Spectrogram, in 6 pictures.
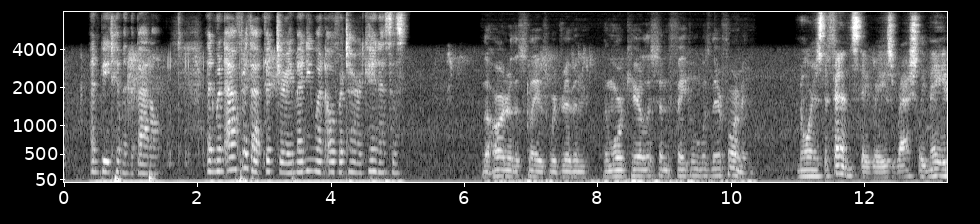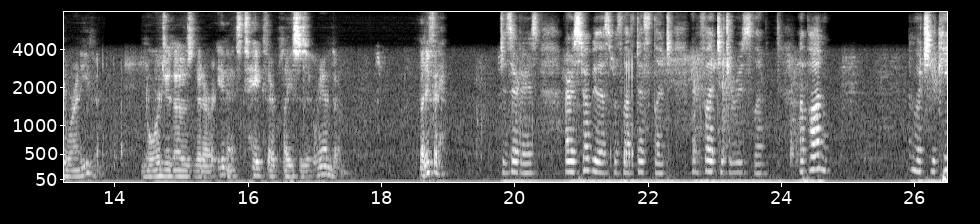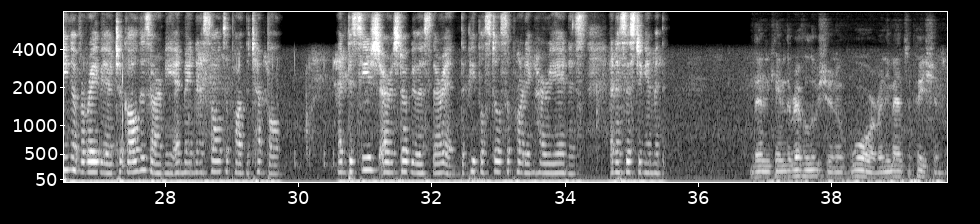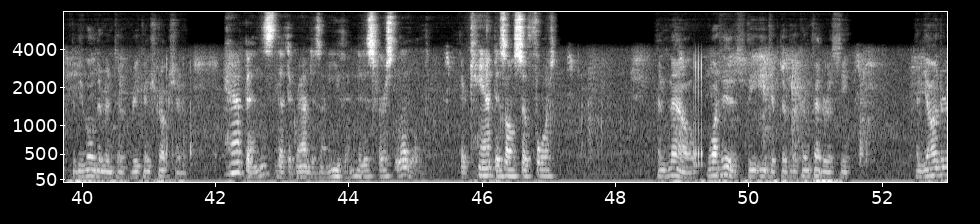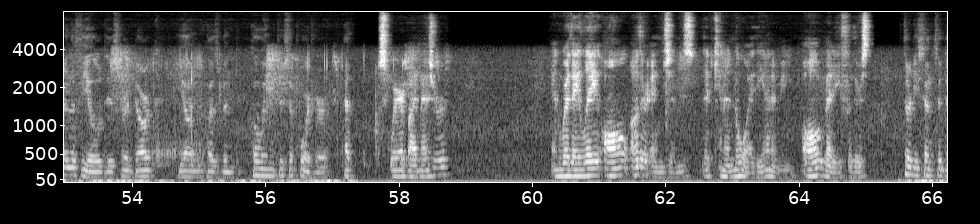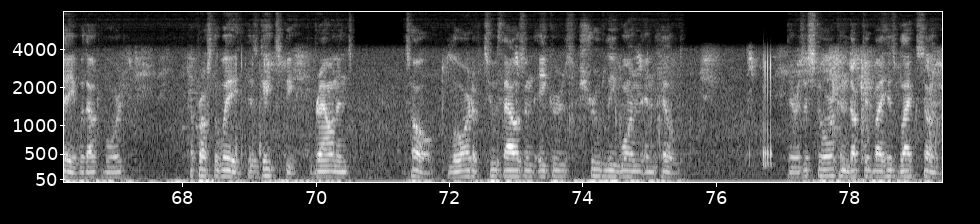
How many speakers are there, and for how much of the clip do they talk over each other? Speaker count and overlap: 3, no overlap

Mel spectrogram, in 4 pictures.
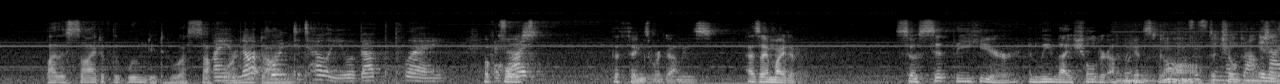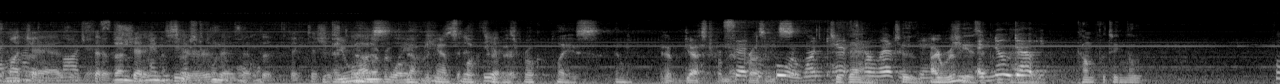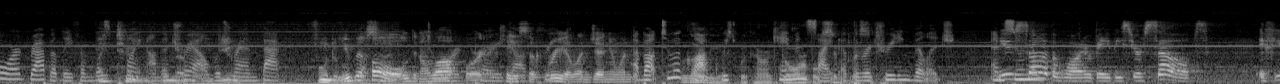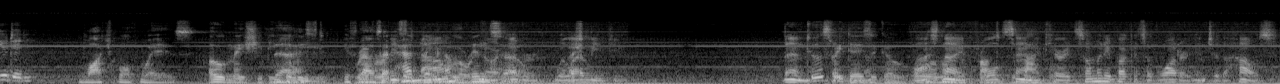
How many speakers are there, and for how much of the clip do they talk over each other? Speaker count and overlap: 7, about 49%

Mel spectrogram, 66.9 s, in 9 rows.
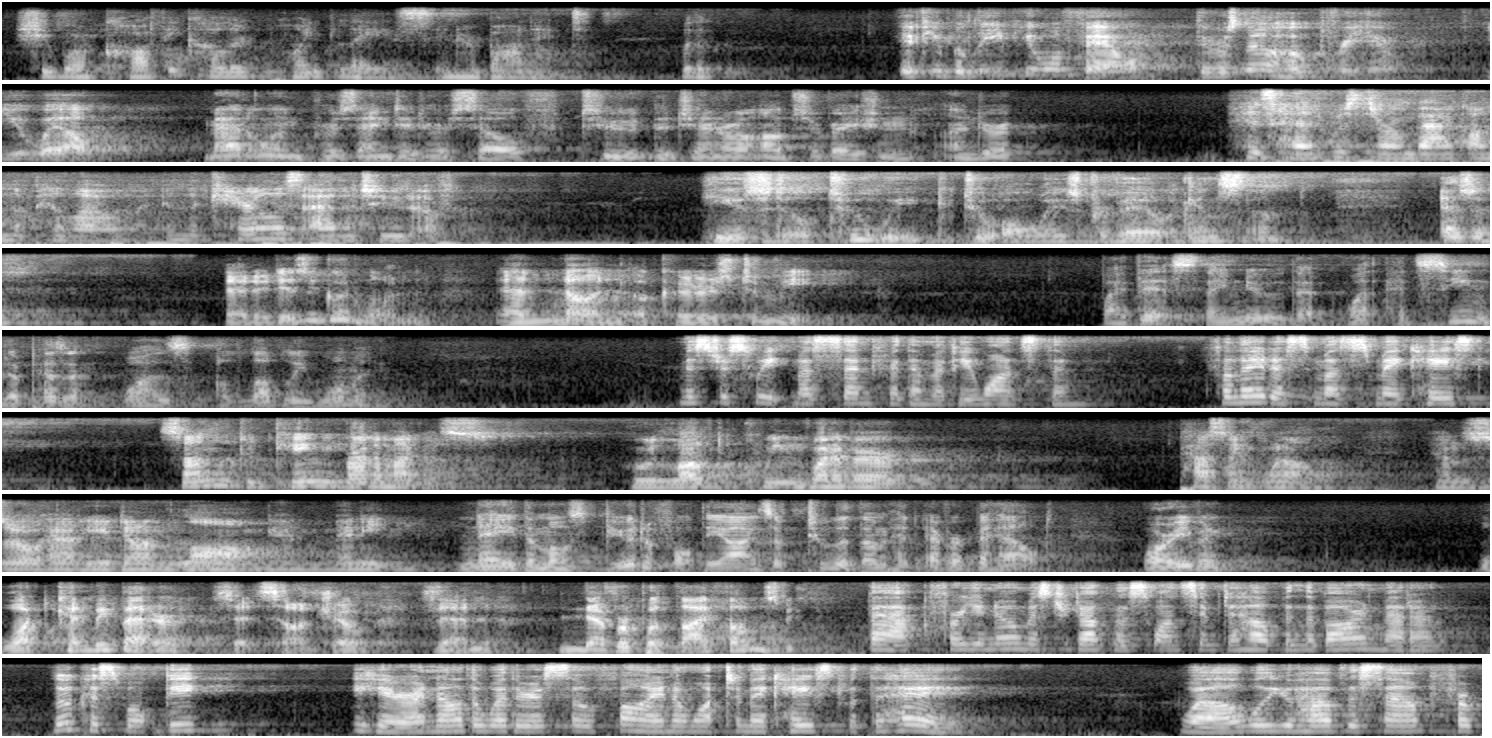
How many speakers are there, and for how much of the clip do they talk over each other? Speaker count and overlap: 9, no overlap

